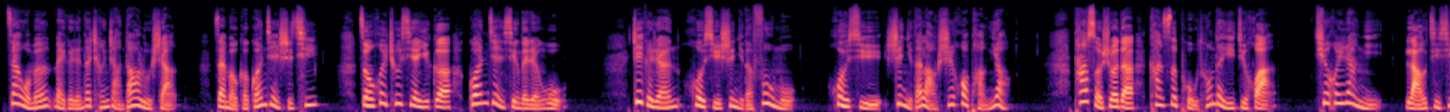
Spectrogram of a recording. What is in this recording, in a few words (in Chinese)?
女 贝索斯及祖父母的故事, 课件读物配音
